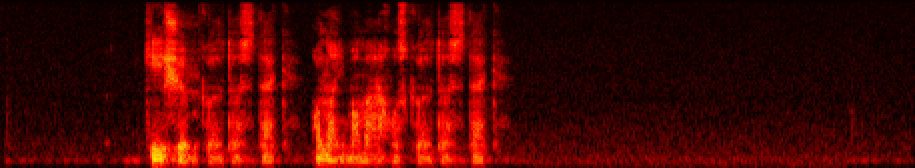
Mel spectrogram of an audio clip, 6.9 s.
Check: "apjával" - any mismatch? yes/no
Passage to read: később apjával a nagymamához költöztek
yes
